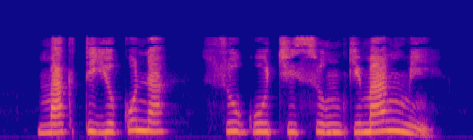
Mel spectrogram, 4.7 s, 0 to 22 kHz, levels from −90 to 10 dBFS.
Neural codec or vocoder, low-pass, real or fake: codec, 16 kHz in and 24 kHz out, 1 kbps, XY-Tokenizer; 7.2 kHz; fake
